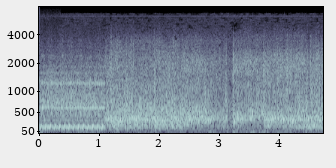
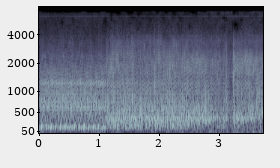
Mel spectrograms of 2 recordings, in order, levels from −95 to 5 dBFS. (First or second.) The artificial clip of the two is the second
